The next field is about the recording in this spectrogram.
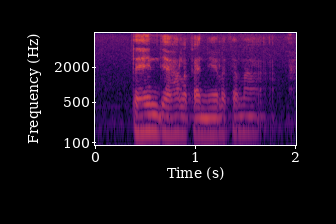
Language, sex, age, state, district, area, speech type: Santali, male, 30-45, Jharkhand, East Singhbhum, rural, spontaneous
